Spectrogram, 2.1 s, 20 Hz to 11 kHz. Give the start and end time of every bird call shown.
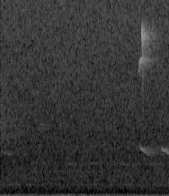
0.0s-2.1s: unidentified bird
1.5s-2.1s: Tufted Titmouse (Baeolophus bicolor)

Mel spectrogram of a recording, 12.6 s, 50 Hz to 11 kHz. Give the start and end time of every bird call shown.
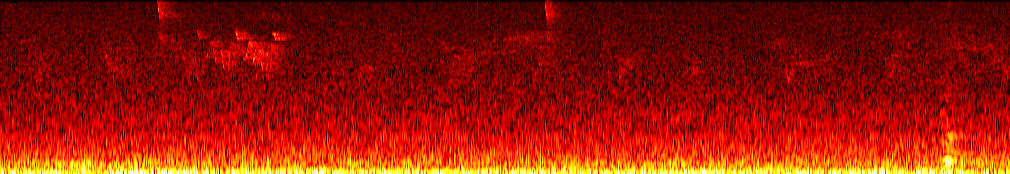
2.3s-3.7s: Common Yellowthroat (Geothlypis trichas)

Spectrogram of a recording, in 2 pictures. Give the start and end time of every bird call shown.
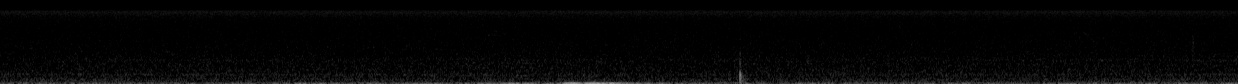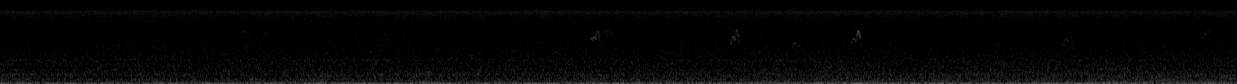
18.3s-18.4s: House Finch (Haemorhous mexicanus)
19.7s-19.8s: House Finch (Haemorhous mexicanus)
20.9s-21.1s: House Finch (Haemorhous mexicanus)
23.0s-23.2s: House Finch (Haemorhous mexicanus)

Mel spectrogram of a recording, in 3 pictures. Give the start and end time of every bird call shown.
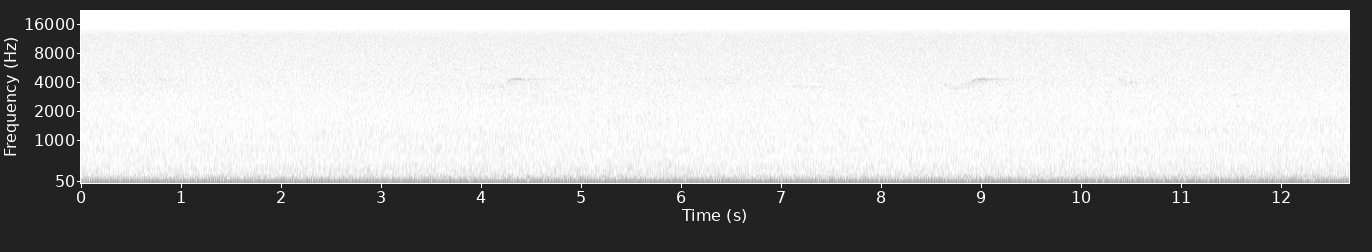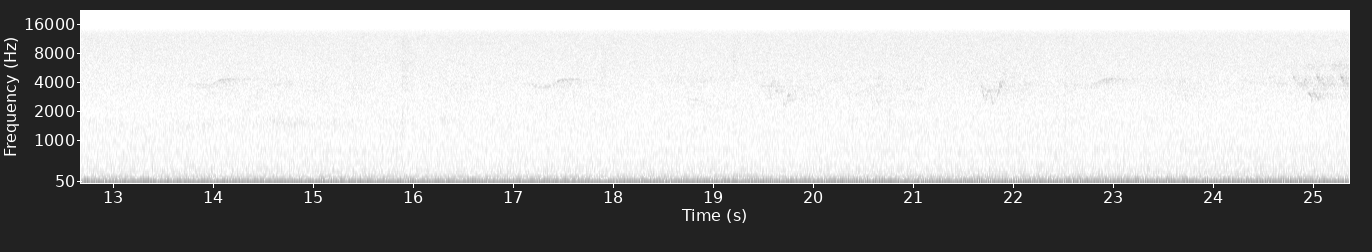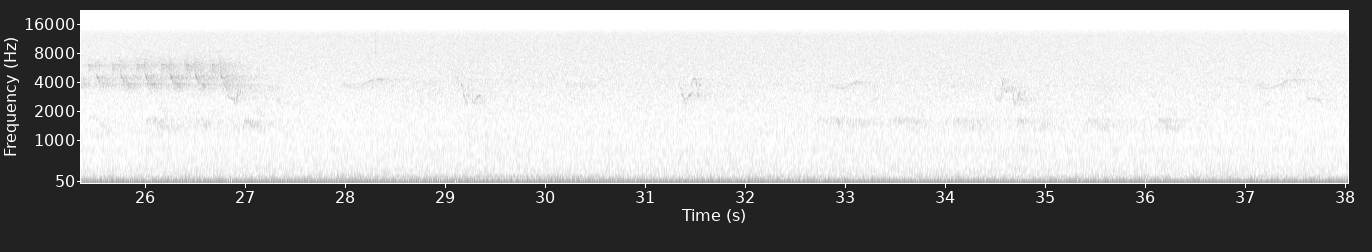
3.6s-38.0s: Eastern Wood-Pewee (Contopus virens)
19.2s-32.0s: Red-eyed Vireo (Vireo olivaceus)
24.6s-27.5s: Ovenbird (Seiurus aurocapilla)
32.5s-36.9s: American Crow (Corvus brachyrhynchos)

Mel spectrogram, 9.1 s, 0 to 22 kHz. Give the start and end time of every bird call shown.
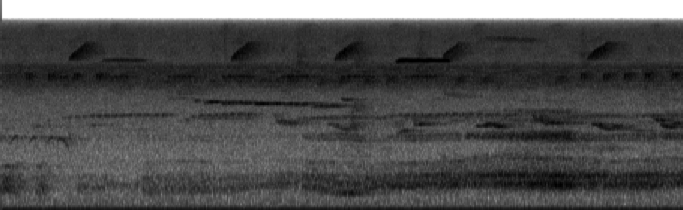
0.0s-1.2s: Plain-winged Antshrike (Thamnophilus schistaceus)
0.0s-9.1s: Hauxwell's Thrush (Turdus hauxwelli)
2.4s-5.0s: Amazonian Grosbeak (Cyanoloxia rothschildii)

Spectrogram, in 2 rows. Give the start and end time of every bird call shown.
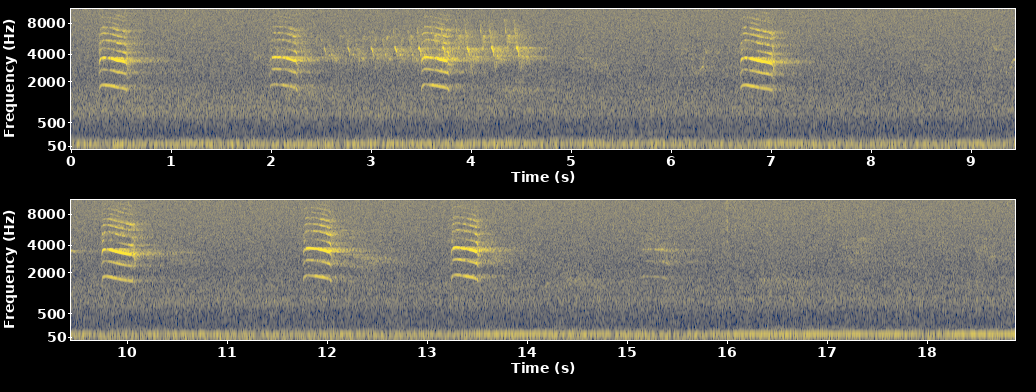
0.0s-2.3s: Blue Jay (Cyanocitta cristata)
2.5s-4.8s: Ovenbird (Seiurus aurocapilla)
3.4s-3.9s: Blue Jay (Cyanocitta cristata)
6.6s-7.2s: Blue Jay (Cyanocitta cristata)
9.6s-10.3s: Blue Jay (Cyanocitta cristata)
11.7s-14.0s: Blue Jay (Cyanocitta cristata)

